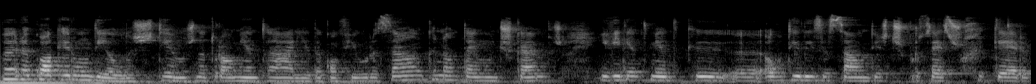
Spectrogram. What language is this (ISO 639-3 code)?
por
